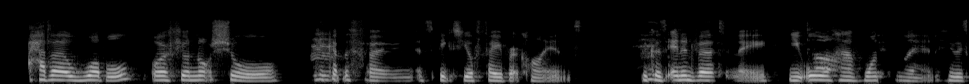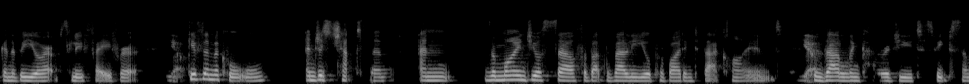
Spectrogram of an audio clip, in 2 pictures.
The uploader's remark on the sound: originally a recorded webinar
